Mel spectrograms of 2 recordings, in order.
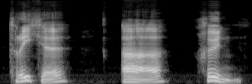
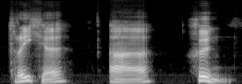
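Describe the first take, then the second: No difference in how they are said.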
